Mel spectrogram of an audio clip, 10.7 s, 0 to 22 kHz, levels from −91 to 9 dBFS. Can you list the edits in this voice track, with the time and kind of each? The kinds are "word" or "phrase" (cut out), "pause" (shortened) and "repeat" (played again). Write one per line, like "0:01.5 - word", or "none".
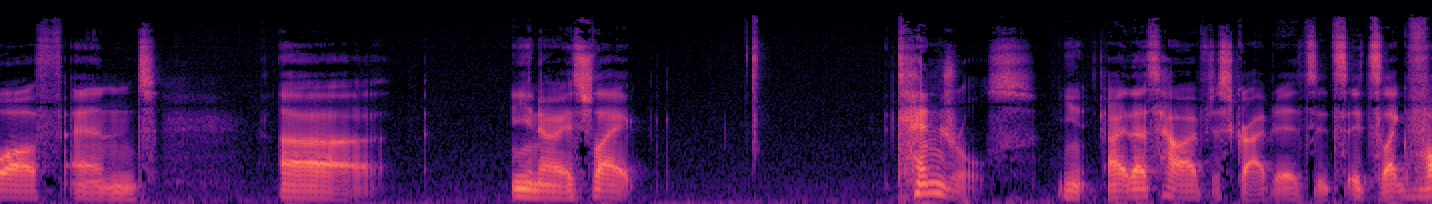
0:04.4 - word
0:07.9 - pause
